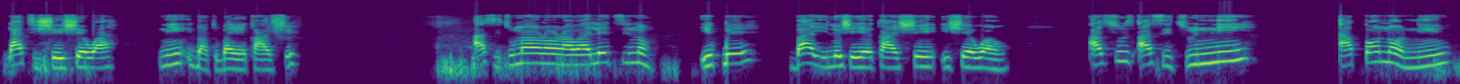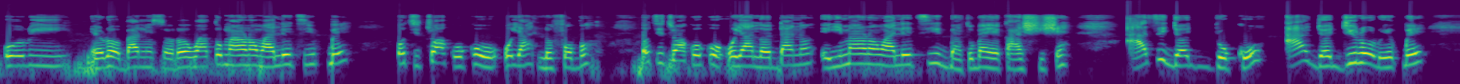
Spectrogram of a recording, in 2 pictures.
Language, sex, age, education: Yoruba, female, 30-45, tertiary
